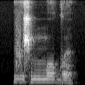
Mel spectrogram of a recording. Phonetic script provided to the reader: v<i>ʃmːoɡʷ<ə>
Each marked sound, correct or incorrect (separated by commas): incorrect, correct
